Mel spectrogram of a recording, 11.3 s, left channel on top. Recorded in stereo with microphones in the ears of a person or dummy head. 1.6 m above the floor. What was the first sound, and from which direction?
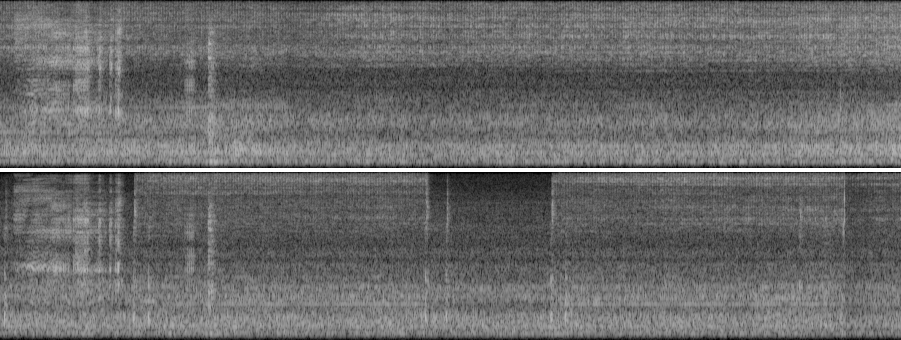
A squeak, 20° right (ahead or behind).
